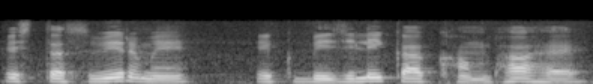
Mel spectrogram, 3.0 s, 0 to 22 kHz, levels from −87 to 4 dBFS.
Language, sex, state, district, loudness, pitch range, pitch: Hindi, male, Jharkhand, Ranchi, -17 LUFS, 130-155 Hz, 140 Hz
